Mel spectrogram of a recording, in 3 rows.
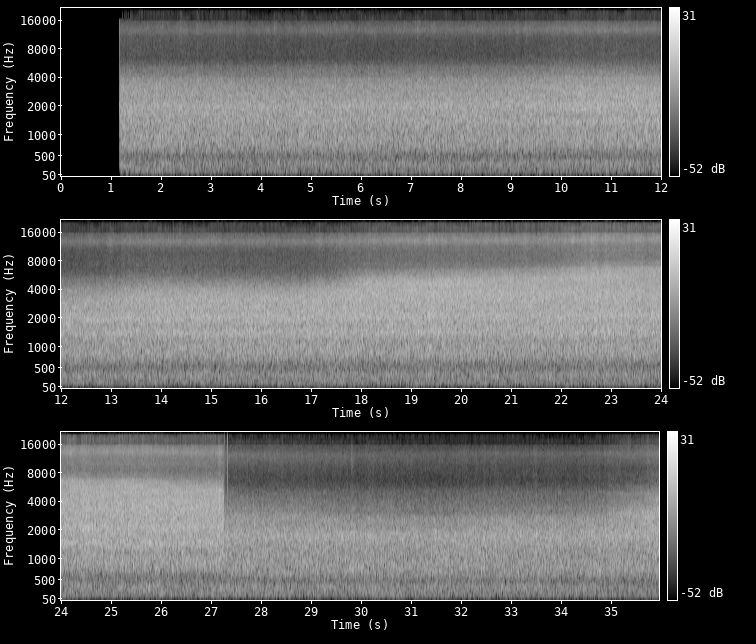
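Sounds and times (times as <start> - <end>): waterfall rushing: 10.0 - 27.3, 34.8 - 35.9.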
